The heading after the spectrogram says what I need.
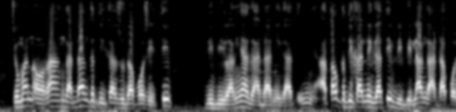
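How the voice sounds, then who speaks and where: A man speaks at a fairly quick pace, his pitch medium with ordinary variation. The sound is dry and close with no echo, and his loudness stays very even. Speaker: vlogger. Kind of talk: casual chat.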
